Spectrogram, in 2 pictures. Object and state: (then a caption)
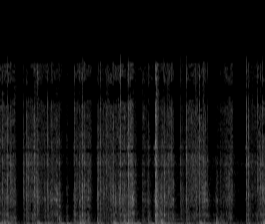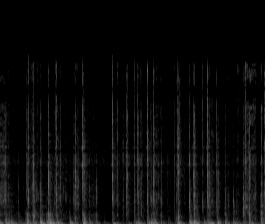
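Brass hinge plates tapped and scratched with fingernails. Long painted nails tap and scratch quickly across large flower-shaped brass hinge plates, solid flat metal mounted on a red lacquered wooden chest. The result is a dense, fast stream of short, dry clicks with bright scratchy texture over a low, muffled thud.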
